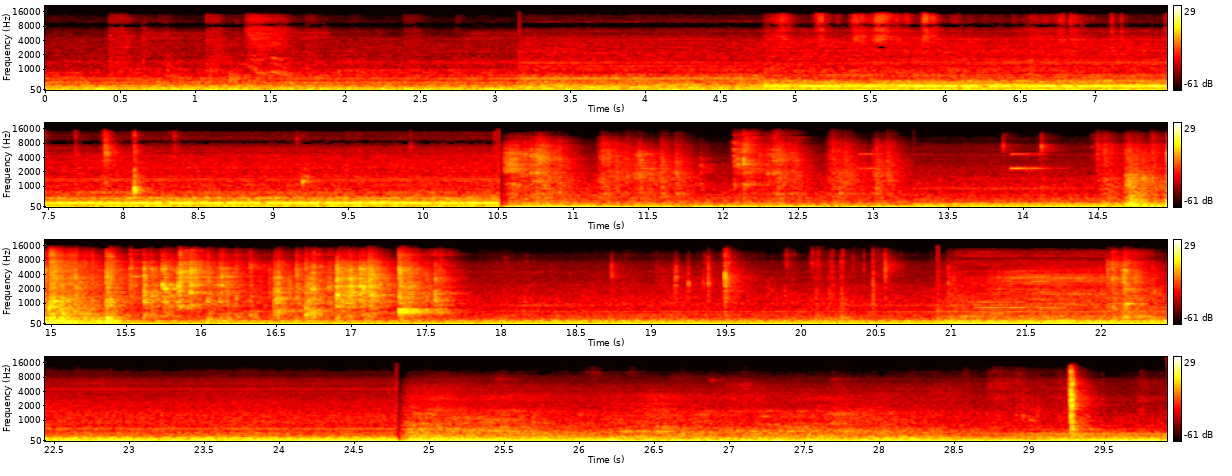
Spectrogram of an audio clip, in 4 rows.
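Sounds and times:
low machine hum: 0.0s - 10.6s, 12.9s - 29.9s.

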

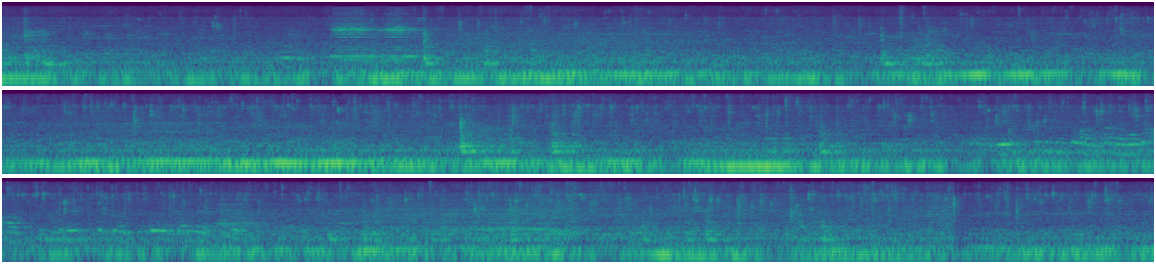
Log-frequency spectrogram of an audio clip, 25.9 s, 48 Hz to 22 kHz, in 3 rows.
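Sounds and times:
food deep-frying in sizzling oil: 0.0s - 25.9s.

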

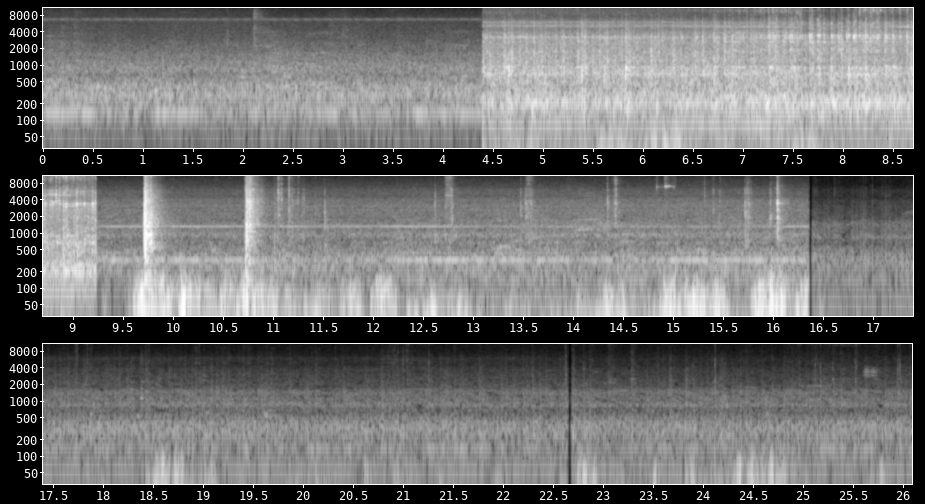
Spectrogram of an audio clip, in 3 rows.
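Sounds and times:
drill press boring through steel: 4.4s - 9.9s
metal tools clicking: 14.3s - 16.3s.

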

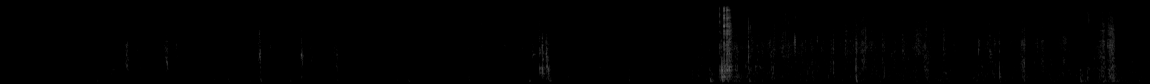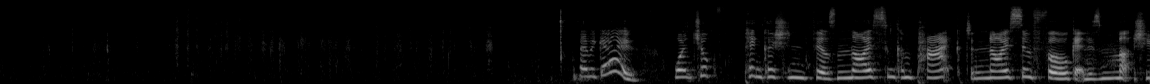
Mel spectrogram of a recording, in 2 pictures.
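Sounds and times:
fabric rustling and scraping: 0.0s - 17.0s.

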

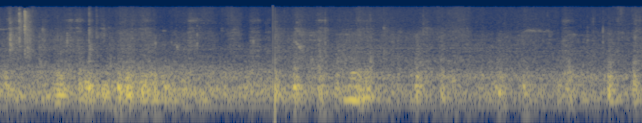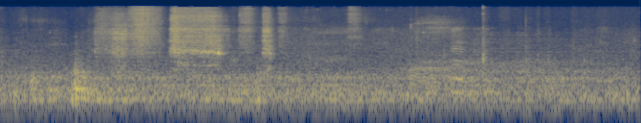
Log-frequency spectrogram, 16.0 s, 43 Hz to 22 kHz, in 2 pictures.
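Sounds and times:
train carriage rumbling on track: 0.0s - 16.0s
wheels knocking on rails: 3.2s - 9.4s.

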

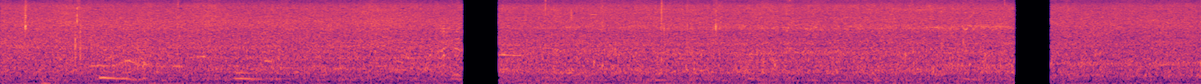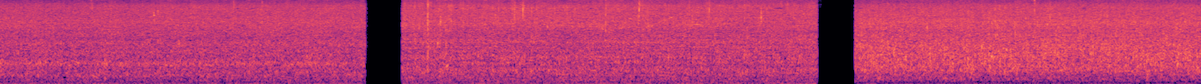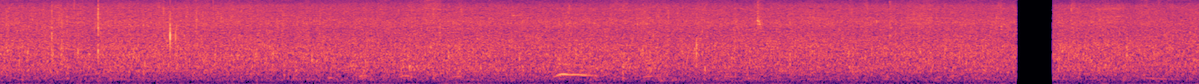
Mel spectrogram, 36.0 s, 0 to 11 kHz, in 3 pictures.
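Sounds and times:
stream rushing over rocks: 0.0s - 36.0s.

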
